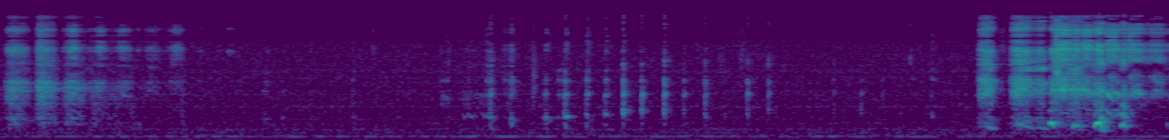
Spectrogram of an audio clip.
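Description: Noisy breaths with brief high musical tones mixed in, a wheeze from narrowed airways.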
